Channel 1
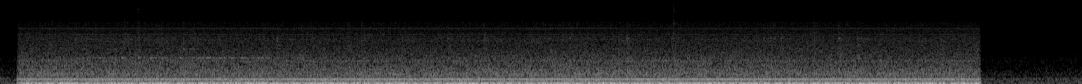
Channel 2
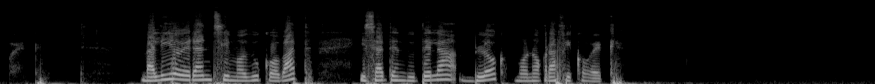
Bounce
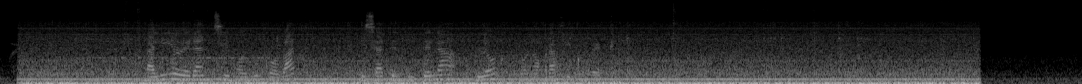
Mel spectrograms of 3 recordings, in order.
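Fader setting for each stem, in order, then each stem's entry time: 0.0 dB, -8.0 dB; 0.00 s, 0.00 s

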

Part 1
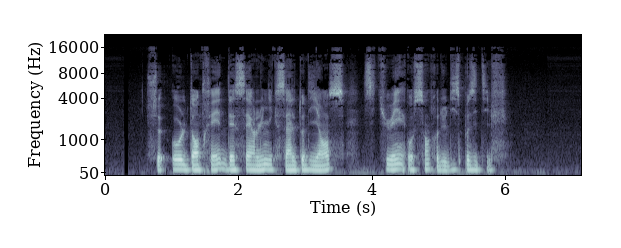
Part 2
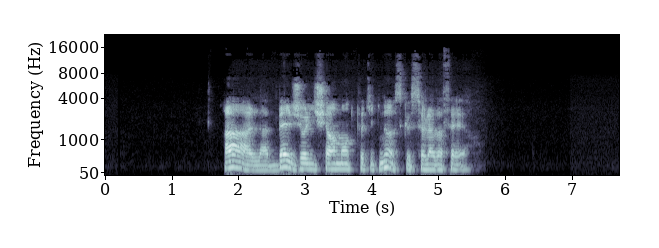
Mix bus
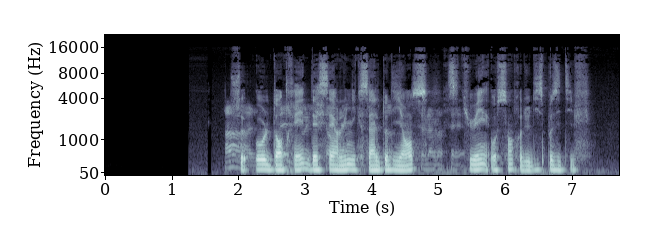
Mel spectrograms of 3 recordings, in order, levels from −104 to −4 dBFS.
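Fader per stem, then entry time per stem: +2.5 dB, -19.0 dB; 1.25 s, 0.00 s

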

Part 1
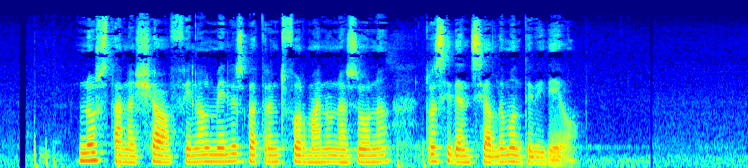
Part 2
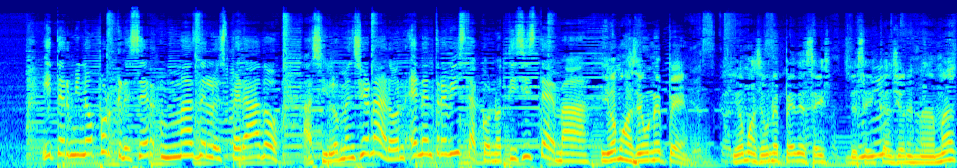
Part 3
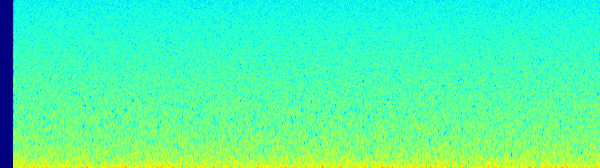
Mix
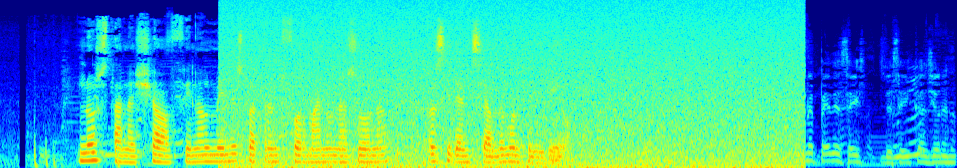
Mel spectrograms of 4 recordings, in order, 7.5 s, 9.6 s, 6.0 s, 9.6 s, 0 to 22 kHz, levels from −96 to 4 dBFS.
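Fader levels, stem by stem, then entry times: -1.0 dB, -14.0 dB, -0.5 dB; 0.00 s, 0.35 s, 2.05 s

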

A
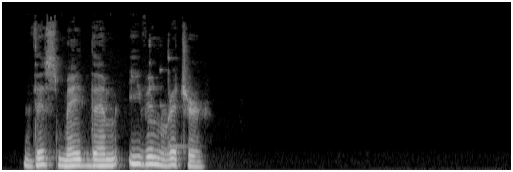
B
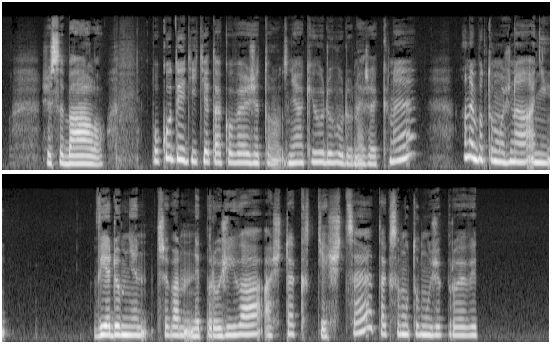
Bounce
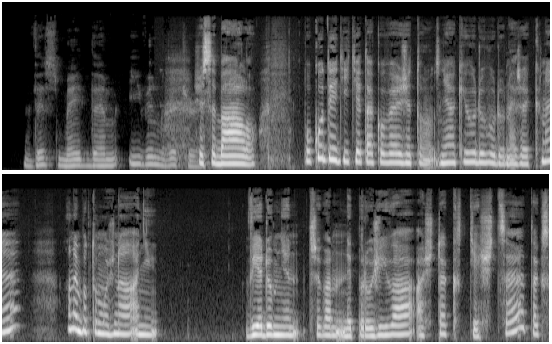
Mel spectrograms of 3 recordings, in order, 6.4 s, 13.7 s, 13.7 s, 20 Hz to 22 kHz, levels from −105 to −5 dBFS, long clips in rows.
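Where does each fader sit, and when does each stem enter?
-8.0 dB, -3.0 dB; 0.00 s, 1.90 s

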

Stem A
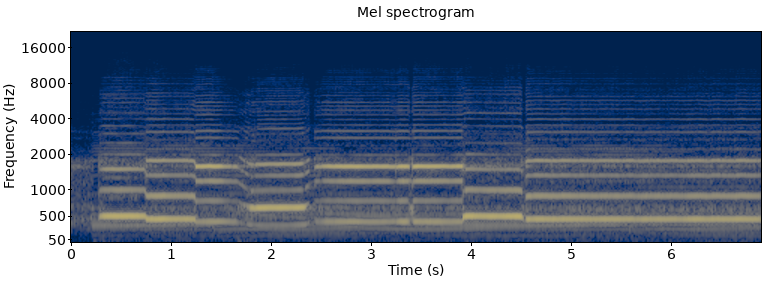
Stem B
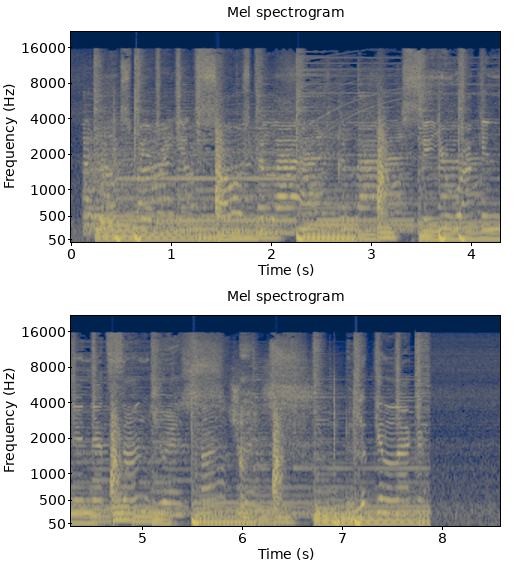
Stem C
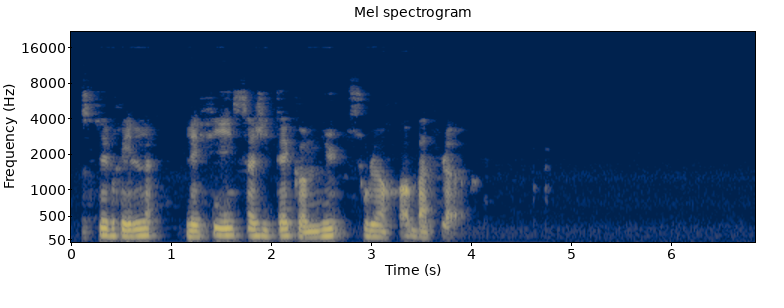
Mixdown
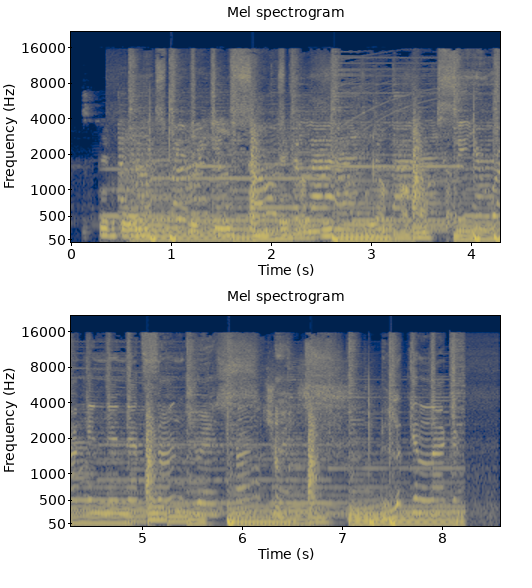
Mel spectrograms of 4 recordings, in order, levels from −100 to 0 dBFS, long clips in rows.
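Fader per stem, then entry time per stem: -6.5 dB, -1.0 dB, +2.0 dB; 0.00 s, 0.35 s, 0.00 s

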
